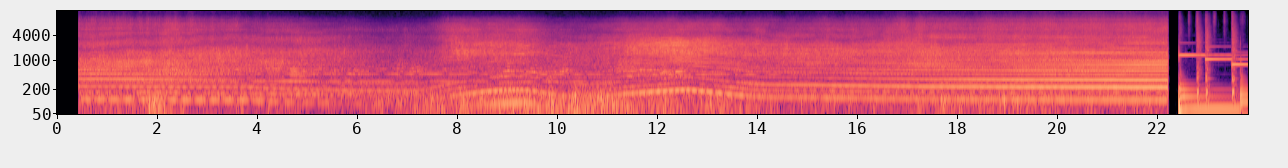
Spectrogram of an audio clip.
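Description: Quicksilver MX ultralight's two-stroke engine and pusher propeller running, the engine note rising and falling back twice in the middle, then holding steady.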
